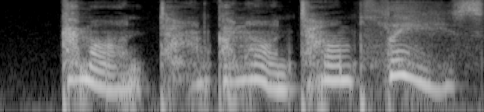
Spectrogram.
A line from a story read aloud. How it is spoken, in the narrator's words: Tricia whispered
